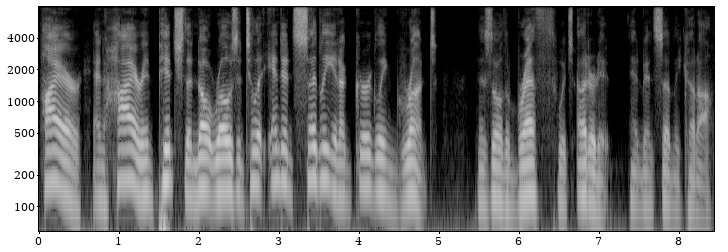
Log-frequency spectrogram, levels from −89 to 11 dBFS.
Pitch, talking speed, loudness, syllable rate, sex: 125 Hz, 200 wpm, -18 LUFS, 5.2 syllables/s, male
